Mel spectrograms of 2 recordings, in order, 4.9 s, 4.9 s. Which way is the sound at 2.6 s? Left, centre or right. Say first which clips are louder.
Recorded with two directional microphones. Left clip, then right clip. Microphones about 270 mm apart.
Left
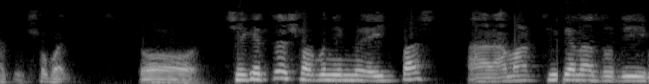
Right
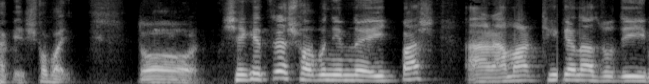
Right 8 dB; right.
